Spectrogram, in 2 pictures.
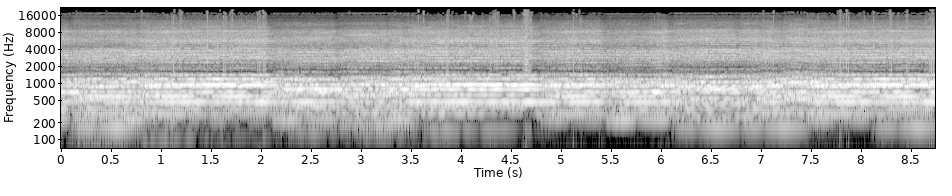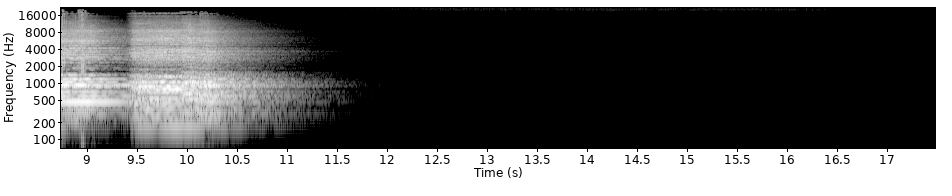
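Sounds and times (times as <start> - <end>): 
four-part mixed choir singing: 0.0 - 11.2.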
